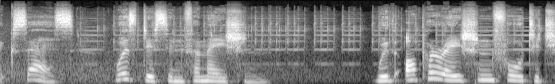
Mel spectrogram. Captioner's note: machines beeping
